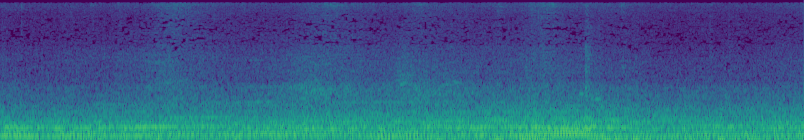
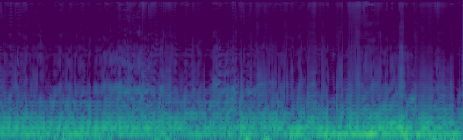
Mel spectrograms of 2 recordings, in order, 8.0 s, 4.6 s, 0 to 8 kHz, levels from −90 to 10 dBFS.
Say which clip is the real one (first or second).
first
